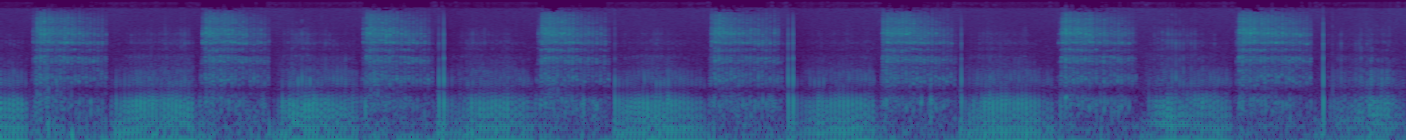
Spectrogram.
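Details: Cat purr, low and rumbling, pulsing in regular breath cycles of roughly a second and a half each; nothing else audible.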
